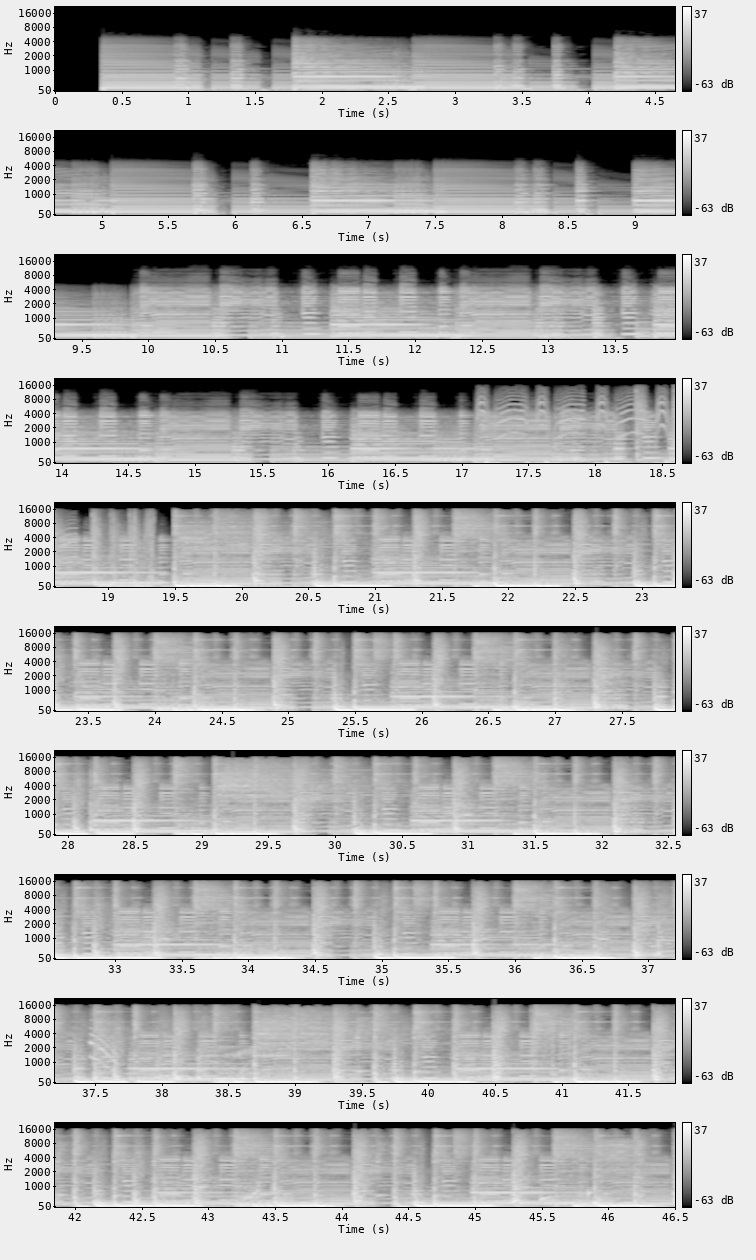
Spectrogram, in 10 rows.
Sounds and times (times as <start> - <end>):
Distortion: 0.4 - 46.5
Effects unit: 0.4 - 46.5
Music: 0.4 - 46.5.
